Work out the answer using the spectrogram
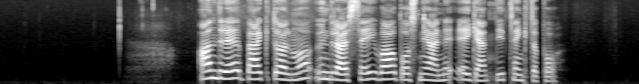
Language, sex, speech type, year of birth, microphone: Norwegian, female, read, 1983, Shure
